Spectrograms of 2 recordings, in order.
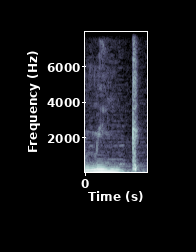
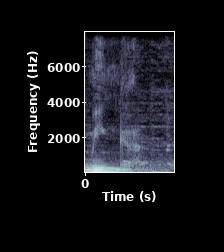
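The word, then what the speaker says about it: minka: Pero la palabra se llama minca. Como todos nosotros sabemos, nosotros somos corruptos. Entonces, a través del idioma, corrompemos. No podemos pronunciarle tal como es. Por eso que esa palabra ya se ha popularizado por muchos espacios geográficos. Dicen la minga. – Claro. – Es la minca.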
